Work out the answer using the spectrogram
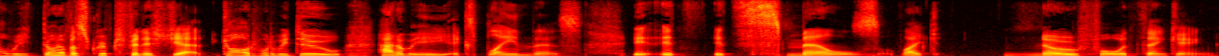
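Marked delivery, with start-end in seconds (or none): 0.0-4.4 put-on flustered, panicky, scrambling yelling. Imitating a production manager yelling about an unfinished script: imitating a production manager yelling. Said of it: "You can hear the production manager yelling".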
